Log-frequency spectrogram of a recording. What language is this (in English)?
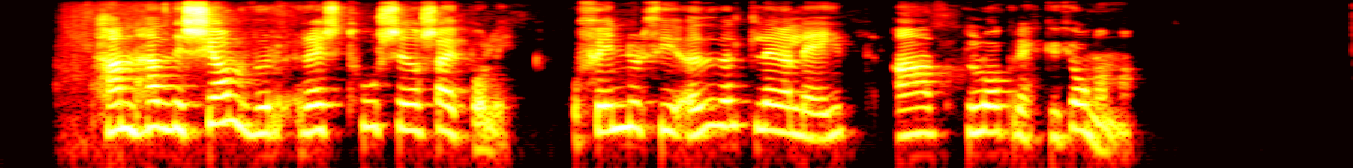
Icelandic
